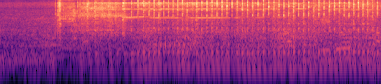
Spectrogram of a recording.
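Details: Honda Beat carbureted scooter whose electric starter worked only intermittently, after replacing the starter's armature and magnet parts: a short starter crank, then the engine catches and settles into a steady, fairly quick idle. It now starts cleanly on the button.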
